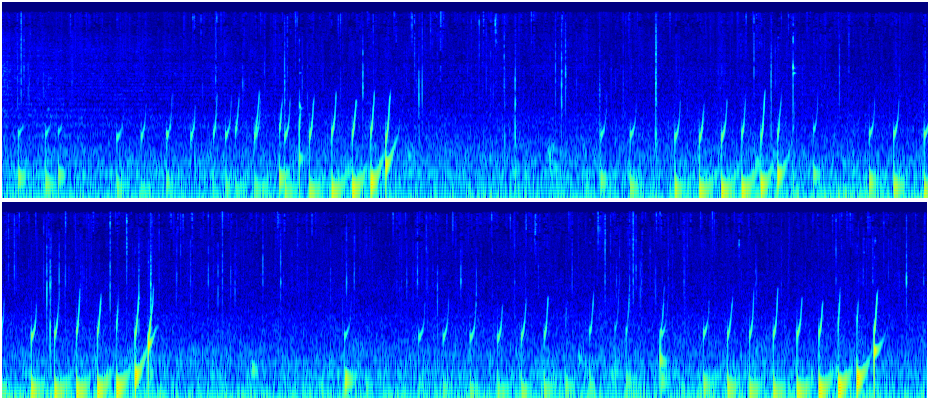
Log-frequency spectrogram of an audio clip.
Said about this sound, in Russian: есть для тебя очень расслабляющий триггер – колбочки с водой.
